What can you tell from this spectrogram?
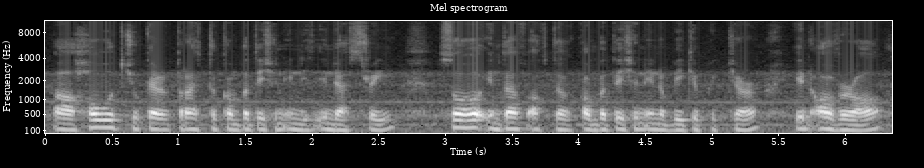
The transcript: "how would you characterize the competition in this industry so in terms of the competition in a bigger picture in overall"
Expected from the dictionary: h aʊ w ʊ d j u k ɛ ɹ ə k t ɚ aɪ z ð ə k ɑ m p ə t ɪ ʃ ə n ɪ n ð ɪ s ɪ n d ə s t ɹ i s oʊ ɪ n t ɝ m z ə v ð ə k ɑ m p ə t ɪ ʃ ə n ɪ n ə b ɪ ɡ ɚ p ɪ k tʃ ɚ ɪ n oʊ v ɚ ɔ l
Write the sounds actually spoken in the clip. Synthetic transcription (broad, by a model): h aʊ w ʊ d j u k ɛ ɹ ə k t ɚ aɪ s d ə k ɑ m p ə t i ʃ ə n ɪ n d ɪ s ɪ n d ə s t ɹ i s oʊ ɪ n t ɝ m s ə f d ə k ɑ m p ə t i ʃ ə n ɪ n ə b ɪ ɡ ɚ p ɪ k tʃ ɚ ɪ n oʊ v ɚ ɔ l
